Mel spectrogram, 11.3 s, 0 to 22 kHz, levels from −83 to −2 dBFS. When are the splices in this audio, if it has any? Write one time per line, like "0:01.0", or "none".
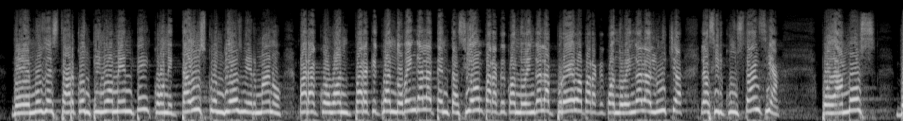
none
